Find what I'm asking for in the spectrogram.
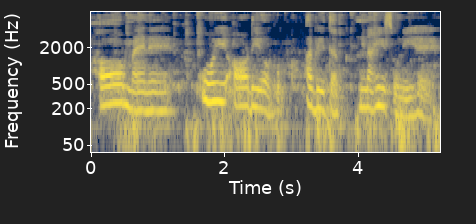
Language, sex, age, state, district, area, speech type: Urdu, male, 18-30, Delhi, South Delhi, urban, spontaneous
